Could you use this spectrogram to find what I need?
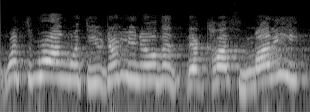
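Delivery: high, loud scolding outburst; angry yell. Retold or imitated. Parent scolding child over milk, a high angry yell. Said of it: "you feel like yelling".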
